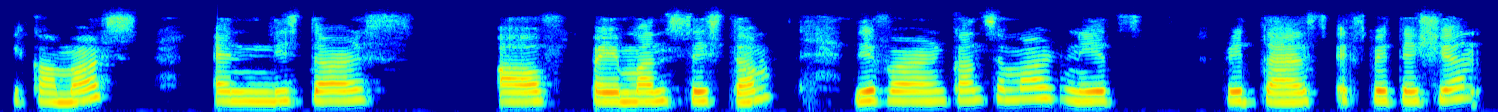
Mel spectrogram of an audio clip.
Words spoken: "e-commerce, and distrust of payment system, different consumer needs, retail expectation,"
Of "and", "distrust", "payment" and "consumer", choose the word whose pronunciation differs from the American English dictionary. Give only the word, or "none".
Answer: distrust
